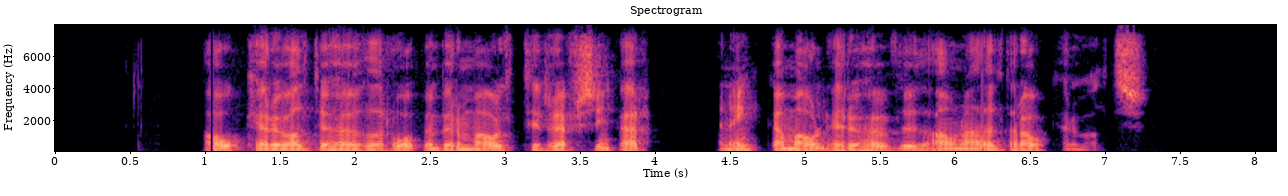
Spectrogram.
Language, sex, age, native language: Icelandic, male, 40-49, Icelandic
